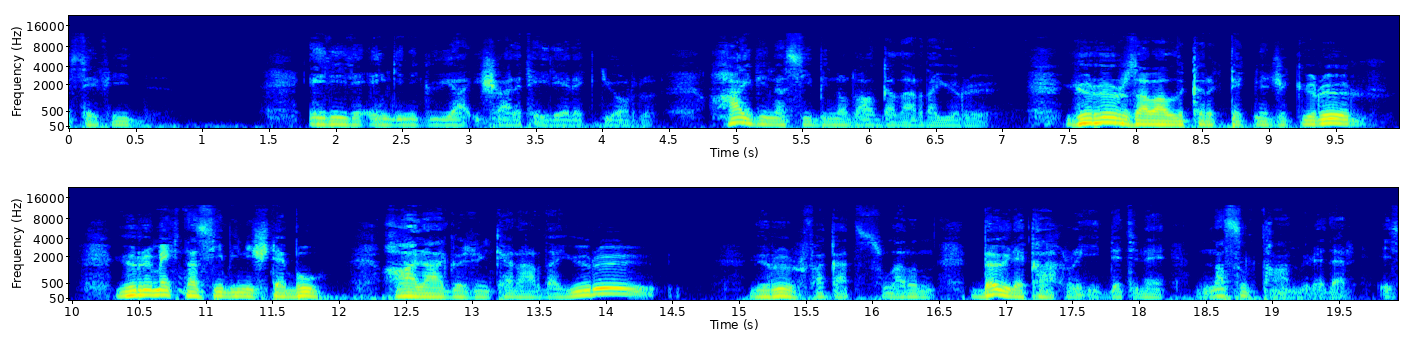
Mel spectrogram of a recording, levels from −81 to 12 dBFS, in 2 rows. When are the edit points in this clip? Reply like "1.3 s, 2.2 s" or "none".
none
